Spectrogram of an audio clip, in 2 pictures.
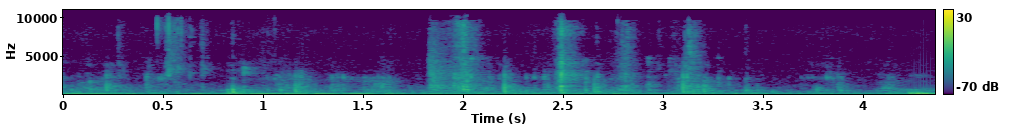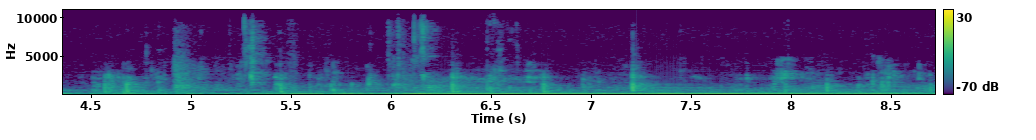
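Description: A person eating: faint chewing and small wet mouth clicks, scattered irregularly, over a low steady hum that grows louder about five seconds in.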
